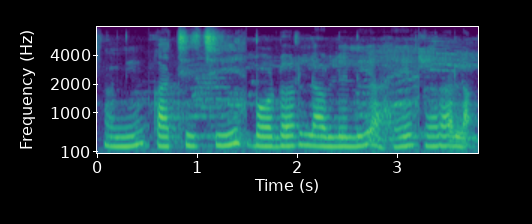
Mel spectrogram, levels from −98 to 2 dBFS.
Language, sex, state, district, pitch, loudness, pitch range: Marathi, female, Maharashtra, Nagpur, 230 Hz, -25 LUFS, 225-240 Hz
